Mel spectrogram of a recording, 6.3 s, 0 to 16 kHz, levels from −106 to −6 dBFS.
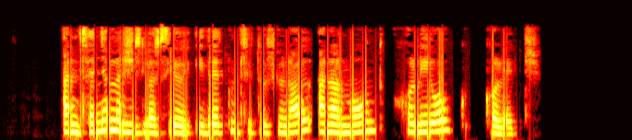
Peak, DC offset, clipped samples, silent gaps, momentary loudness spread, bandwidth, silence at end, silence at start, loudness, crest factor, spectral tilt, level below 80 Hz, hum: -2 dBFS; under 0.1%; under 0.1%; 3.87-3.94 s, 4.77-4.86 s; 11 LU; 8.4 kHz; 0.95 s; 0.65 s; -18 LUFS; 16 dB; -5 dB/octave; -48 dBFS; none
